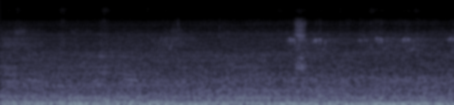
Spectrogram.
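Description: Steady low rumble of outdoor city background noise, with a faint brief high-pitched sound about four seconds in.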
